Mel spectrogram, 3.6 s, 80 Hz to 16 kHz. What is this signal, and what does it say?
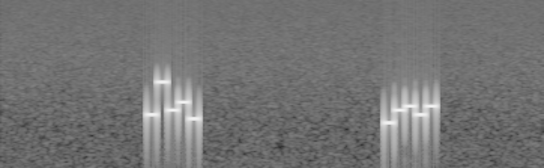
Five-tone selective call (ZVEI), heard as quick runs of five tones, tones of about 70 ms. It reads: 33462 14535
